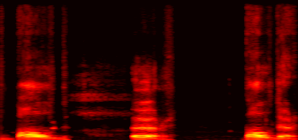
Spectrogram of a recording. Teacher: the letter R is its own syllable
